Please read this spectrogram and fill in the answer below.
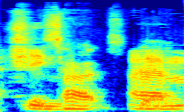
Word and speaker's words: Qin: there was the, I'm going to get the pronunciation wrong, but the Qin Dynasty, I think. Yes. Yeah, Qin.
